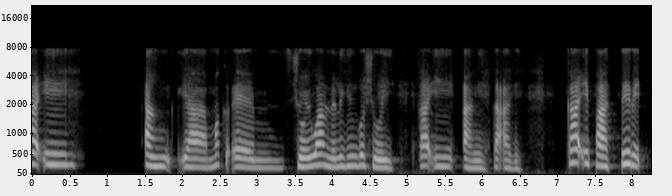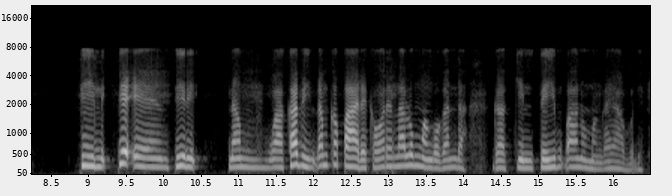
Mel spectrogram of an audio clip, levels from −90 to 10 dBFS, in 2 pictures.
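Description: No technical fault is heard in this speech recording; it carries the band-limited, lightly hissy character of G.722 wideband telephone coding, which sounds consistent with its full 64 kbit/s mode.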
